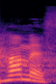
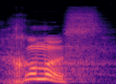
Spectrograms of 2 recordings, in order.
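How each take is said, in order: First: It begins with a soft breathy h sound. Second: It begins with a raspy throat sound. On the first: The speaker calls it wrong. "It is not hummus" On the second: The speaker calls it right. "Got to spit just a little"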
